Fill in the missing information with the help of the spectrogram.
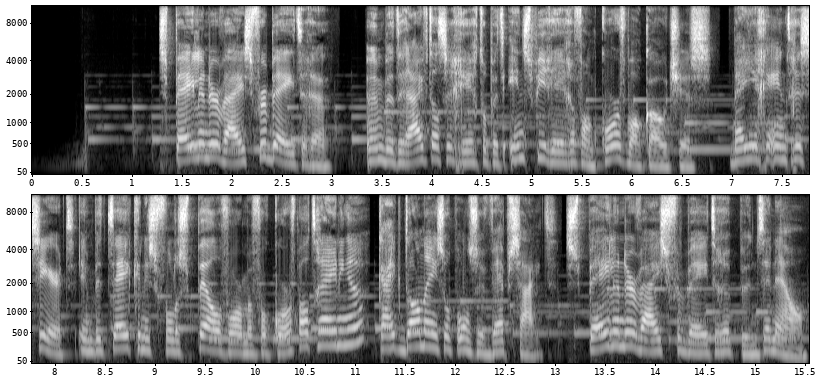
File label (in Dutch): Zakelijk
